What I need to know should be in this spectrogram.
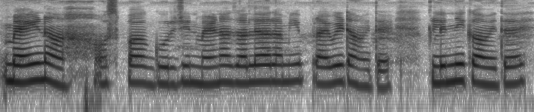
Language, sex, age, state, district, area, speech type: Goan Konkani, female, 18-30, Goa, Sanguem, rural, spontaneous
